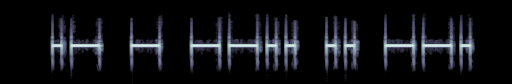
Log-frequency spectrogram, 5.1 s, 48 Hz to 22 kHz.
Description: Morse code, heard as a keyed tone, about 13 wpm, 800 Hz. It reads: ATZIG
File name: LEZIONI / 7 GF9Z / 7 GF9Z 12wpm 2147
